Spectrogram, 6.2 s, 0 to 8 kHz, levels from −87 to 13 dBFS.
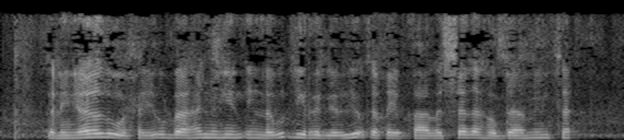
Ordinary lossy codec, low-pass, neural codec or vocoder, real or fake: MP3, 32 kbps; 7.2 kHz; codec, 24 kHz, 1 kbps, SNAC; fake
